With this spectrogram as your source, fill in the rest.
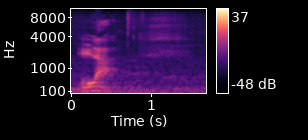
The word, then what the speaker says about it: la: Esse A do artigo é um A tônico. A pronúncia deste A é diferente de português. Esse A, em espanhol, é mais aberto do que o A do português. Então, nós pronunciaremos lá.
